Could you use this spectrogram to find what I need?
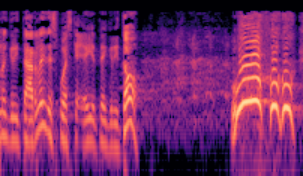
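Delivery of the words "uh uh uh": high, loud burst of laughter; hearty laugh. Real, not acted. To the audience, a loud high laugh at his own point.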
